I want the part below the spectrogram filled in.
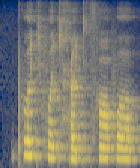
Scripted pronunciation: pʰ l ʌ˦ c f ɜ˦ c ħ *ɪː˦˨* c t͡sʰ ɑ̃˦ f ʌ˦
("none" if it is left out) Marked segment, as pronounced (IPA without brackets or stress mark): ɪː˦˨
